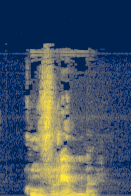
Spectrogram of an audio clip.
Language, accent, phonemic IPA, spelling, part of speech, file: French, Canada, /ku.vʁim/, couvrîmes, verb, LL-Q150 (fra)-couvrîmes.wav
- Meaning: first-person plural past historic of couvrir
